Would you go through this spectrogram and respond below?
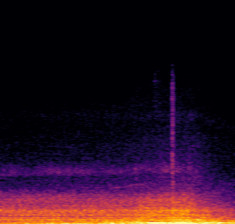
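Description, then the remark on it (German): A fire truck's engine is started and rumbles loudly at idle, a steady low drone that swells slightly as it revs partway through, with no voices present. “Okay, jetzt starten wir den Motor.”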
